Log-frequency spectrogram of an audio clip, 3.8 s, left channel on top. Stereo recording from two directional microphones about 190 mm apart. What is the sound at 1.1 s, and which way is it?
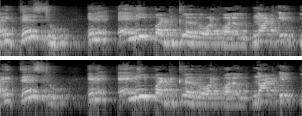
A man's voice, 20° left (ahead or behind).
